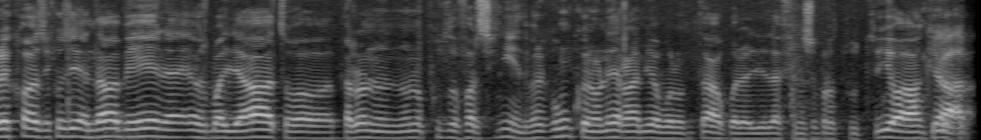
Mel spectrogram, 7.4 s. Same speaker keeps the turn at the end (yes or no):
no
